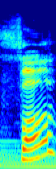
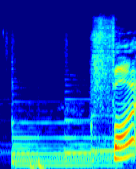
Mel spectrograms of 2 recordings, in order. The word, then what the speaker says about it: pho: Instead of going straight to Guildhouse, I went to get pho with Joabunga.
